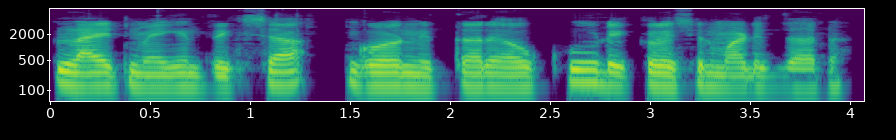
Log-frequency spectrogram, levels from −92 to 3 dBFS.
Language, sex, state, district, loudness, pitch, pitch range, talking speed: Kannada, male, Karnataka, Bijapur, -15 LUFS, 120 Hz, 115-125 Hz, 115 wpm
